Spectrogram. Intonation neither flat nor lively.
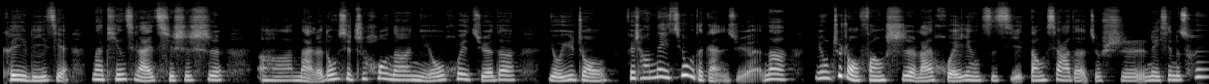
Yes: average, 3.8 semitones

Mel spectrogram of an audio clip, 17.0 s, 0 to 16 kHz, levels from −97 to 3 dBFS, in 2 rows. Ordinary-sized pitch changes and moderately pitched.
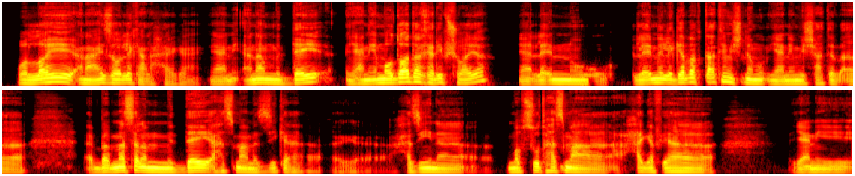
No: average, 4.0 semitones; very low, 95 Hz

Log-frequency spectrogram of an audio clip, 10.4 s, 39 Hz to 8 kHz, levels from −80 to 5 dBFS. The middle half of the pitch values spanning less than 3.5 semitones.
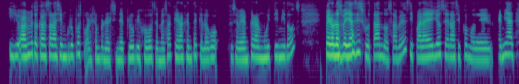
Yes: average, 2.7 semitones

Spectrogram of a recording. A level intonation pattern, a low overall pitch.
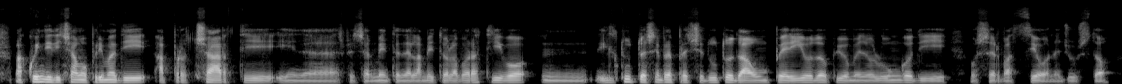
Yes: narrow, 2.3 semitones; very low, 95 Hz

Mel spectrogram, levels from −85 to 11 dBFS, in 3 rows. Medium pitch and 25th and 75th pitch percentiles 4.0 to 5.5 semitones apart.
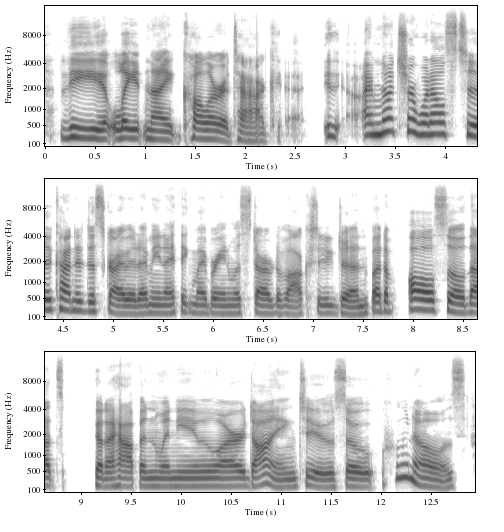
Yes: medium, 170 Hz; average, 4.5 semitones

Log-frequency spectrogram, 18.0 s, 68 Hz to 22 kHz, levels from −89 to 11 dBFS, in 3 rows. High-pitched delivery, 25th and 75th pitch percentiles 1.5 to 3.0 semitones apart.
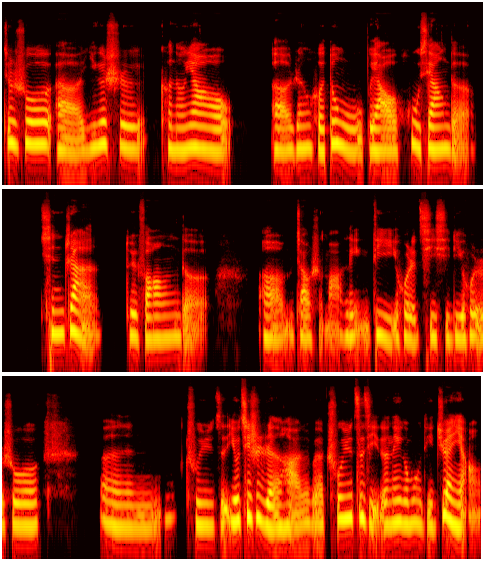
Yes: high, 210 Hz; average, 2.7 semitones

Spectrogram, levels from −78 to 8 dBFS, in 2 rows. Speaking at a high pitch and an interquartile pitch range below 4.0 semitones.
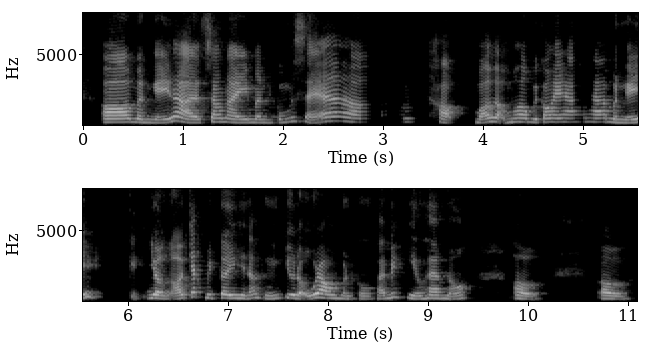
Yes: high, 235 Hz; average, 3.0 semitones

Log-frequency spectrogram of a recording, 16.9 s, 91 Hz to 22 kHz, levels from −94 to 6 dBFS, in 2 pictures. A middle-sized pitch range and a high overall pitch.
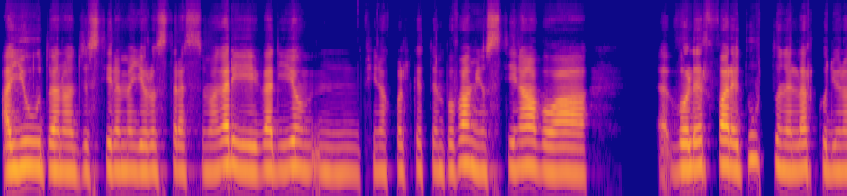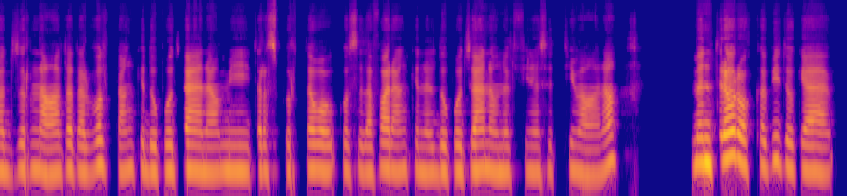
No: narrow, 1.3 semitones; high, 195 Hz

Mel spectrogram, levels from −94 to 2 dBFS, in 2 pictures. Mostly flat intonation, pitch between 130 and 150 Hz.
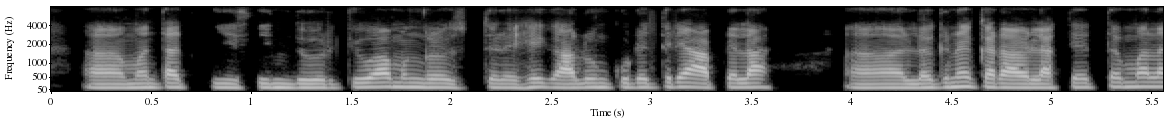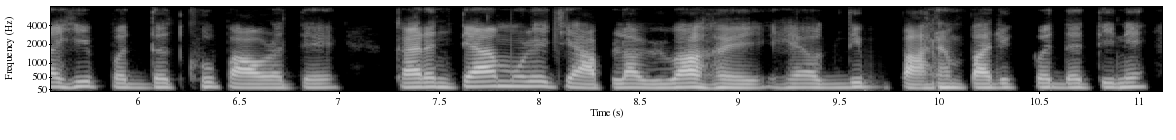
Yes: narrow, 1.9 semitones; medium, 140 Hz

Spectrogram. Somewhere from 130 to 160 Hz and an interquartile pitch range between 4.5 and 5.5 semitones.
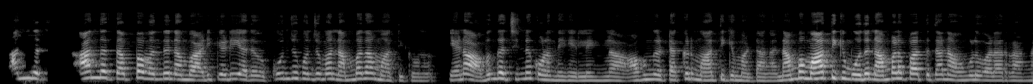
No: high, 225 Hz; average, 5.0 semitones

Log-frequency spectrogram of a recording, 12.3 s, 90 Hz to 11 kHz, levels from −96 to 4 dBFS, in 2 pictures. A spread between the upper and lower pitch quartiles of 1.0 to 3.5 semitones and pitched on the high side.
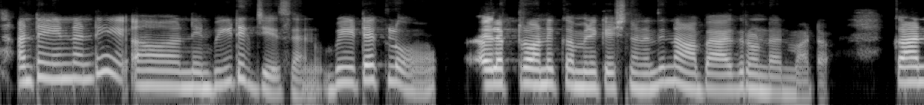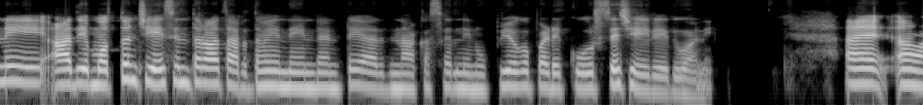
No: average, 3.9 semitones; high, 220 Hz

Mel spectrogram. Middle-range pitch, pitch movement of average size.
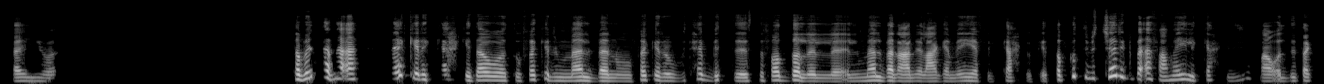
No: medium, 175 Hz; wide, 5.7 semitones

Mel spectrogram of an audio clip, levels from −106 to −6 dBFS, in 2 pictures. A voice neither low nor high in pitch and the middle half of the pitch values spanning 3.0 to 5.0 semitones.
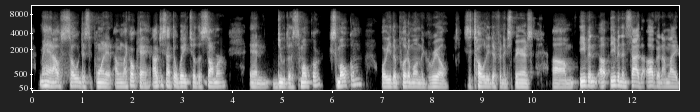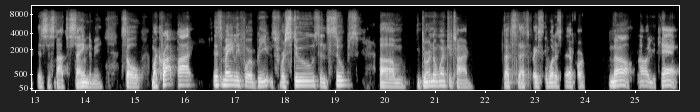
No: low, 110 Hz; average, 3.6 semitones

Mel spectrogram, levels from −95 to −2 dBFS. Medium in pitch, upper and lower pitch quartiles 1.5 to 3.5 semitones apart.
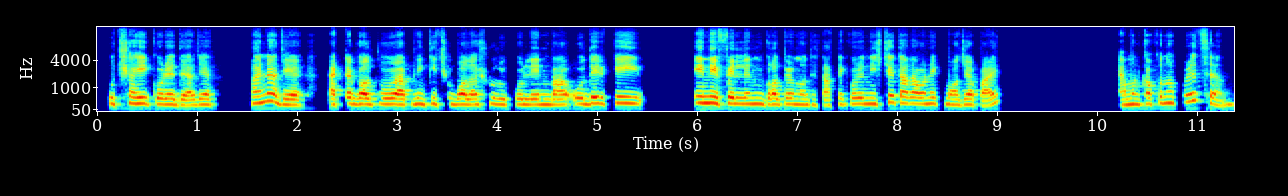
No: high, 225 Hz; average, 2.9 semitones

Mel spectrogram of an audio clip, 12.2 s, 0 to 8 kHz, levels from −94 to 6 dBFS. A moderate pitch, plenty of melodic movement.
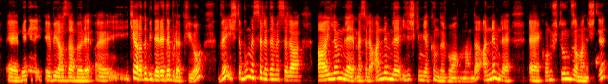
Yes: medium, 150 Hz; wide, 6.0 semitones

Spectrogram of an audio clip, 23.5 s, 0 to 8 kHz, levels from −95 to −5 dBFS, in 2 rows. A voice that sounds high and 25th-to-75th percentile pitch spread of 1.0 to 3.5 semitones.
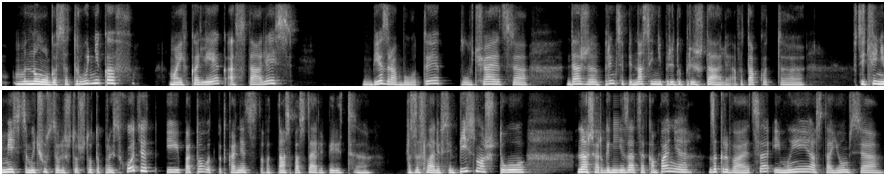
Yes: high, 205 Hz; average, 2.9 semitones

